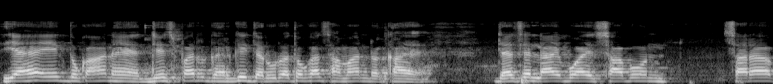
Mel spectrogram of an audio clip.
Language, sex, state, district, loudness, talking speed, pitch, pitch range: Hindi, female, Rajasthan, Jaipur, -13 LUFS, 140 wpm, 150 Hz, 145-160 Hz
